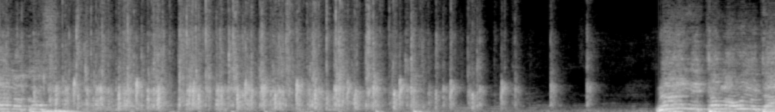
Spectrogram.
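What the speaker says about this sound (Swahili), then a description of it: "kama yuko chapia ya makofi" A church congregation claps hands in dense rapid applause that thins out toward the end, then a voice cuts in loudly near the close.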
